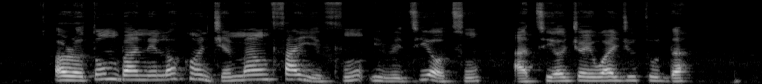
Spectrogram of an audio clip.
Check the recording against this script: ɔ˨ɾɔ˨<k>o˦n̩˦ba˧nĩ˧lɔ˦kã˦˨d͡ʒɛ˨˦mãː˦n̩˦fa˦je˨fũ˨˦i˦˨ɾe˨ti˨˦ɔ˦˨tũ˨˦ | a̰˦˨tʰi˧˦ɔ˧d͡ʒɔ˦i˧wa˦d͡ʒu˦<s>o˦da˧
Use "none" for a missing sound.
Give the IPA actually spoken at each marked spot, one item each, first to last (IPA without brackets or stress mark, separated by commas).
t, t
